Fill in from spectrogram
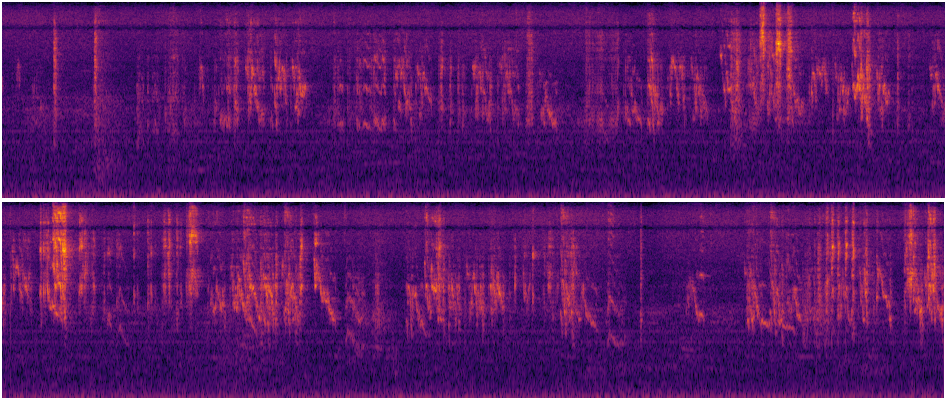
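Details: Five lovebirds chirping together: dense overlapping chatter of sharp high chirps and squeaky squawks, sparse at first, then building into a busy, continuous burst of calls with louder peaks.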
